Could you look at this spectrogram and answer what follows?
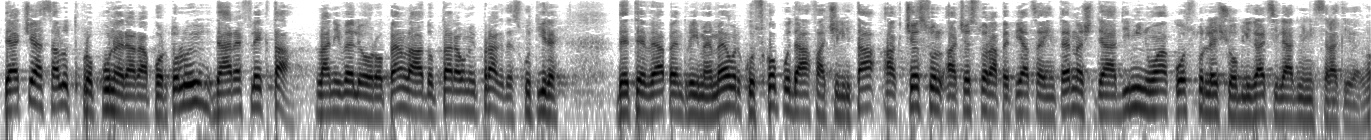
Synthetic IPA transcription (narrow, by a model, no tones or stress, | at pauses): d̪̥e̞at͡ʃe̞jasalut̪pɾo̞pune̞ɾeaɾapo̞rt̪ulujd̪e̞aɾe̞fle̞kt̪a | lanive̞le̞uɾo̞peanlaːd̪o̞p̚t̪aɾeaunujpɾaɡd̪e̞skut̪iɾe̞ | d̪e̞t̪e̞ve̞ape̞nt̪ɾuime̞me̞urʲkusko̞puld̪e̞afat͡ʃilit̪aːkt͡ʃe̞sulat͡ʃe̞st̪o̞ɾape̞pjat̪saint̪e̞rnəʃid̪e̞ad̪iminuako̞st̪uɾile̞ʃio̞bliɡat̪siːle̞ad̪minist̪ɾat̪ive̞̰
